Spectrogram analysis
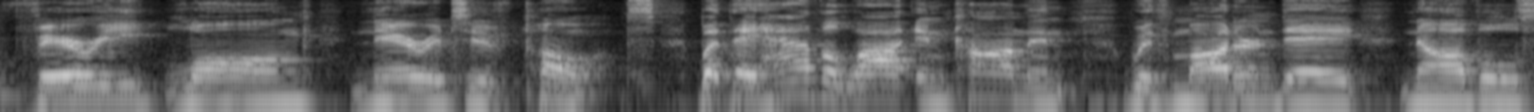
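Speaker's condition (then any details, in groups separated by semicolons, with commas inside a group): No condition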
